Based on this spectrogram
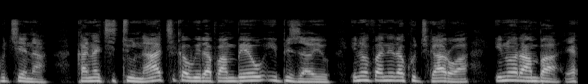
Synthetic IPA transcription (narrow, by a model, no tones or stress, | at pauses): ut͡ʃeːna | kanat͡ʃitun̤at͡ʃikawiɾapambe̞uipiʐajo̞ | ino̞faniɾakud͡ʒɡarwa | ino̞ɾambajak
